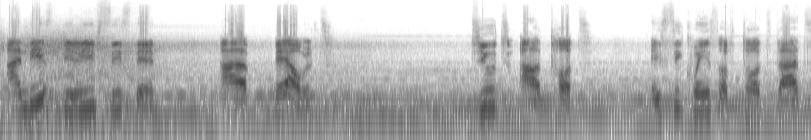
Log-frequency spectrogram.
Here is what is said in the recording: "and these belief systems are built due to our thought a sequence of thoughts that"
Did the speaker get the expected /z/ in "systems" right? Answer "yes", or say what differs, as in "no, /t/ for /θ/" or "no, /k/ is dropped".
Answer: no, /z/ is dropped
